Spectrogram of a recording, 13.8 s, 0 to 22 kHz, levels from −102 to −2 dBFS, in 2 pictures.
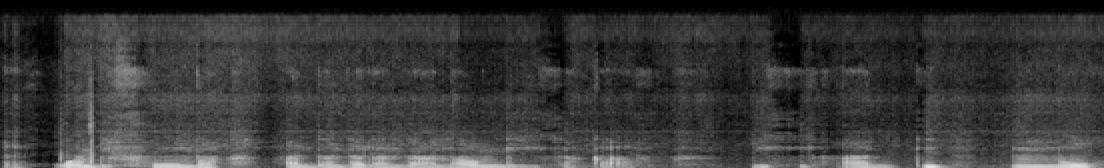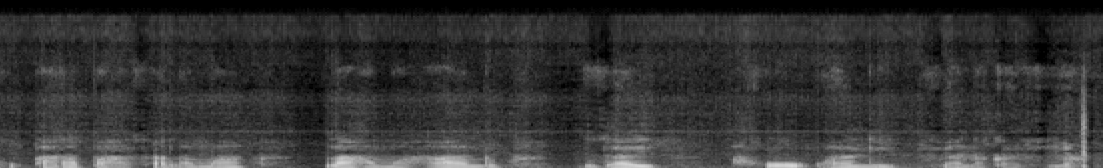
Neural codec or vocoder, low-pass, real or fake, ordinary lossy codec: vocoder, 44.1 kHz, 128 mel bands every 256 samples, BigVGAN v2; none; fake; none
